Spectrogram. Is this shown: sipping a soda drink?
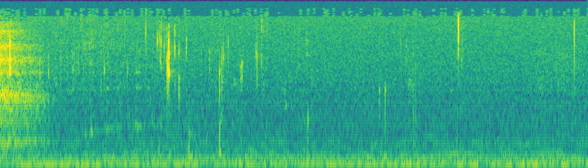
yes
